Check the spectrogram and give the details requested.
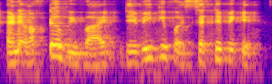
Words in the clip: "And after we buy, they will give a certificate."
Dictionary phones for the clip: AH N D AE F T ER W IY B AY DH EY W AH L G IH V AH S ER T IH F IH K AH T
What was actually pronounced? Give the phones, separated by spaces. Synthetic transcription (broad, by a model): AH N D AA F T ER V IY B AY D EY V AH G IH P AH S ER T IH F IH K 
